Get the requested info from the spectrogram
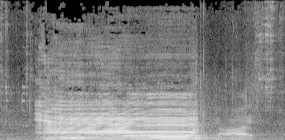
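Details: Cow lowing in protest, one of two animals eager to return to the stable at their usual time; a long, rich, steady moo of about two and a half seconds followed by a brief, softer second moo.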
